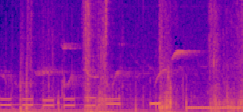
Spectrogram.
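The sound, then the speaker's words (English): A quick run of short cell phone keypad tones, several beeps in irregular succession, ending with a longer steady tone over a faint low background hum. No one speaks. “I better call Jason. I'm not getting a signal on the cell phone.”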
